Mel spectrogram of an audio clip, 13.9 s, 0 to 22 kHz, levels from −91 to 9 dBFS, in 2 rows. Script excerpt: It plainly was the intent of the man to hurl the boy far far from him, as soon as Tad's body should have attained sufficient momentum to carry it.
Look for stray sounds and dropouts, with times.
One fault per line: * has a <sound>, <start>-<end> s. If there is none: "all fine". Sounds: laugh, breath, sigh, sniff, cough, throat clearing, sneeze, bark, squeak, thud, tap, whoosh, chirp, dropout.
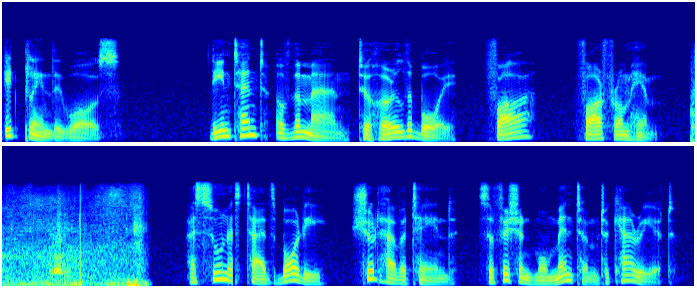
* has a bark, 6.9-8.4 s
* has a dropout, 9.2-9.3 s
